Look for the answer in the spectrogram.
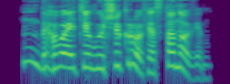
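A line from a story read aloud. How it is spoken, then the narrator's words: Speaking through laughter. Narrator (Russian): произнесла она сквозь смех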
